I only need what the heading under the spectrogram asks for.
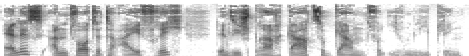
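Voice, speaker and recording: A man reading a children's story aloud in an expressive manner, adding casual asides. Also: on the low side, measured pace, no room sound, clean studio sound. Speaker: audiobook reader.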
